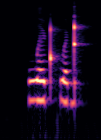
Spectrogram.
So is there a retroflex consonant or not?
yes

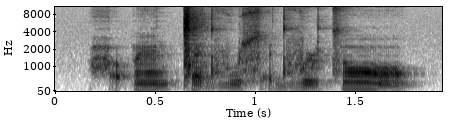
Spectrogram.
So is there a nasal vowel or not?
yes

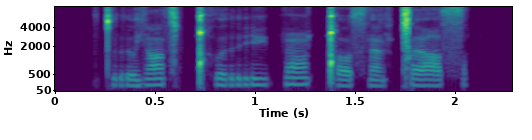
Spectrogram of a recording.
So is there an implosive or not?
no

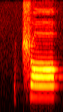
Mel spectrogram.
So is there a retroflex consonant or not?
yes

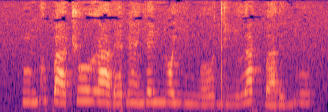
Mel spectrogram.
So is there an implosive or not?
yes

